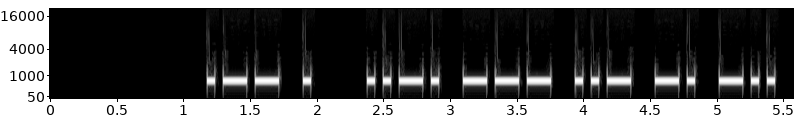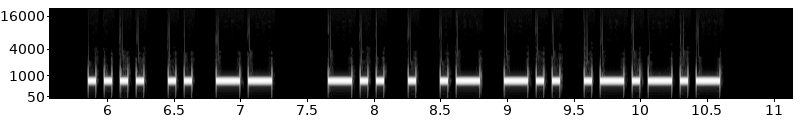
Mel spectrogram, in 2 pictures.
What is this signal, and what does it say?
Morse code, heard as a keyed tone, about 20 wpm, 700 Hz. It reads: WE FOUND HIM DEAD.
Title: Sentences from Top 1500 Words 20wpm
